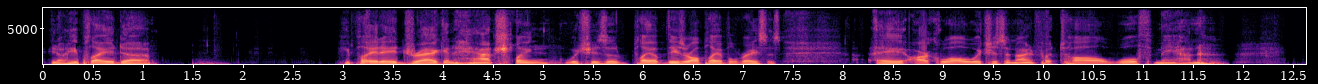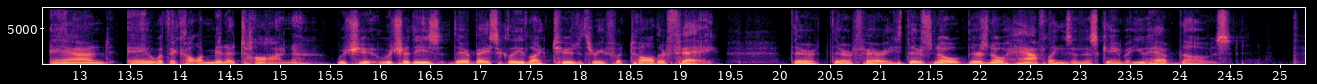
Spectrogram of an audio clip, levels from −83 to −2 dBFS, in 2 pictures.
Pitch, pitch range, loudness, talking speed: 115 Hz, 105-125 Hz, -20 LUFS, 155 wpm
